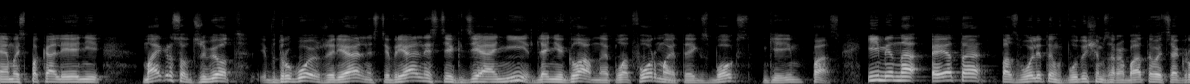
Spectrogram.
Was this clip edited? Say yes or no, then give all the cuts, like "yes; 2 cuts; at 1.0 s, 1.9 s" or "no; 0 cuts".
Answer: no; 0 cuts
